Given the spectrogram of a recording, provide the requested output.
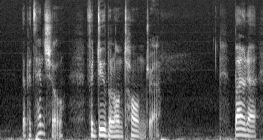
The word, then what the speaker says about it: bona: potential for double entendre Bona sounds like the word boner which as I'm sure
